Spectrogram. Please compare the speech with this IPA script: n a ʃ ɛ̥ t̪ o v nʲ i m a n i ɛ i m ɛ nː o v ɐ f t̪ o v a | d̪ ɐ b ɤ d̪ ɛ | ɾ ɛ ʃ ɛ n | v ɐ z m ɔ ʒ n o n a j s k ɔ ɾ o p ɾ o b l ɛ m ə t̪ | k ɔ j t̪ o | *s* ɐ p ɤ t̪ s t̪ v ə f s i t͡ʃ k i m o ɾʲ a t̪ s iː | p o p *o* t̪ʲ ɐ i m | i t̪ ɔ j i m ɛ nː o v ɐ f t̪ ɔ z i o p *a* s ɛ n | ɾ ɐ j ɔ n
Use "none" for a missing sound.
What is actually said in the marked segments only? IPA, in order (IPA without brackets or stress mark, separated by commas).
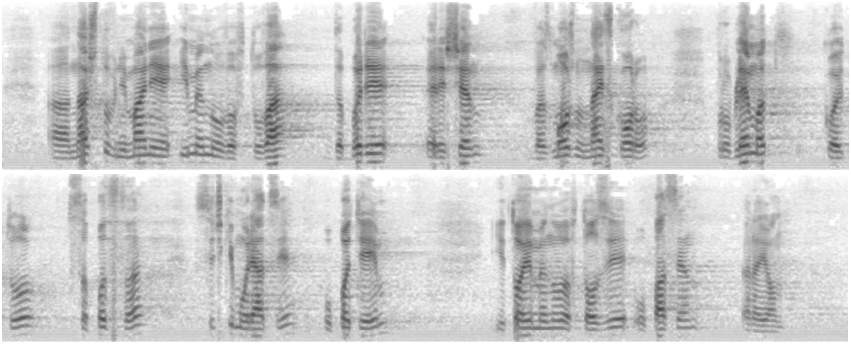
s, ɤ, a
